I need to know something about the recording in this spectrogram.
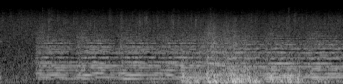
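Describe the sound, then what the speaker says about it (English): Rumbling thunder rolls through steady rain during a storm, with a low surge building in the second half while rainfall hisses throughout, fairly close and moderately loud, alongside a tonal musical drone. "It's just a little thunder."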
